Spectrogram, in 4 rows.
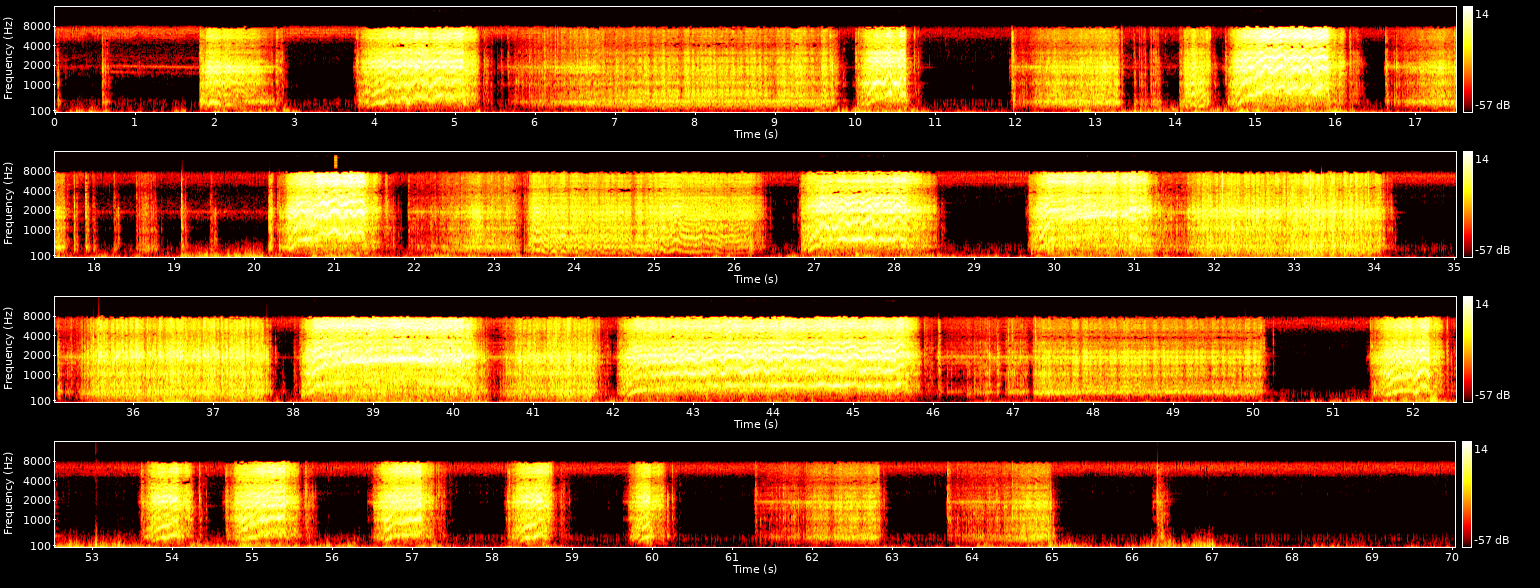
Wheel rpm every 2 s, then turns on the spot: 10, 30, 60, 10, 20, 20, 20, 120, 20, 10, 90, 30, 30, 60, 40, 80, 40, 20, 50, 170, 50, 150, 120, 10, 10, 30, 30, 40, 30, 20, 10, 10, 10, 0, 0.
0-2 12-14 16-18 22-26 30-38 40-42 46-48 64-66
